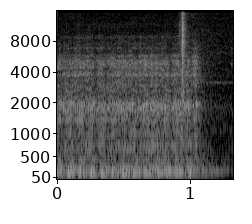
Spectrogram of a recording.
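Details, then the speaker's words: 1989 Porsche 911 Turbo, restarted shortly after being driven: starter churns quickly and evenly then stops with no firing, cranks but won't start; fuel pump not heard priming, cause suspected, not confirmed. "the car is now just cranking and not going but I've I've just done a little bit of sleuthing"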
